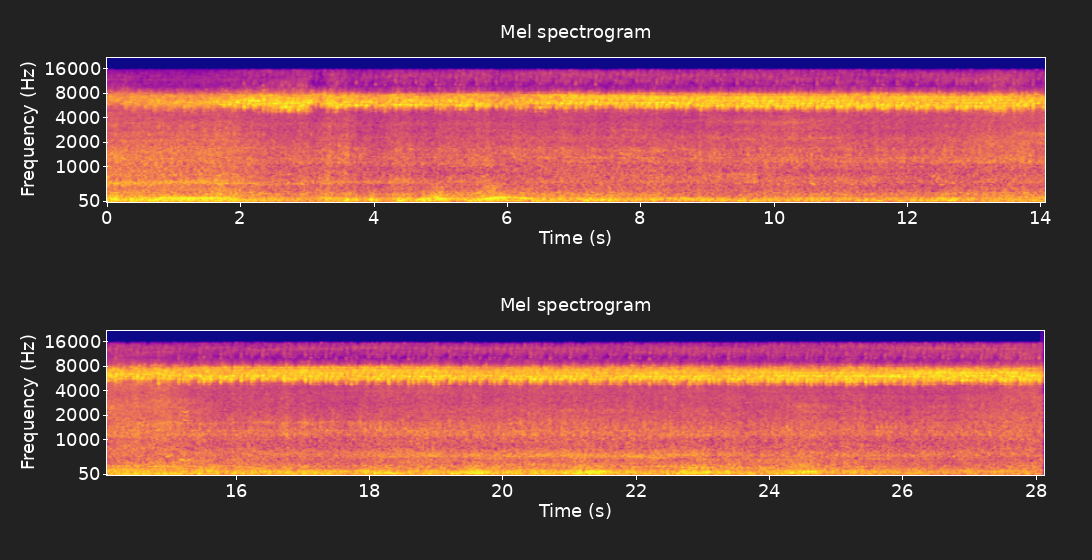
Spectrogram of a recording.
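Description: Vintage car engines idling and creeping along at low revs in slow traffic, a steady low rumble under a constant high-pitched hiss.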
